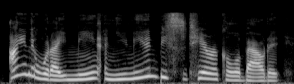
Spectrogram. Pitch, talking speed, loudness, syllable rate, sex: 255 Hz, 245 wpm, -17 LUFS, 5.9 syllables/s, female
